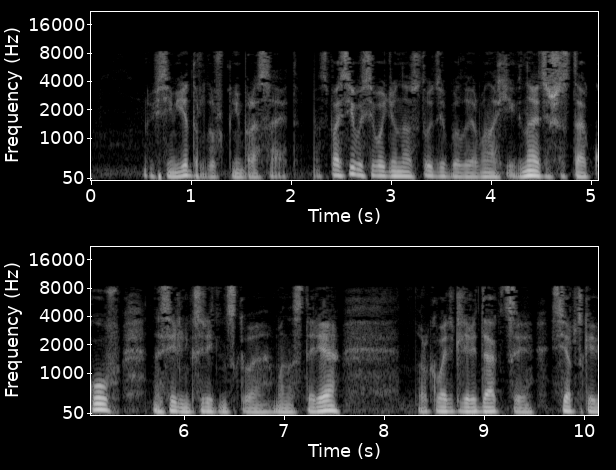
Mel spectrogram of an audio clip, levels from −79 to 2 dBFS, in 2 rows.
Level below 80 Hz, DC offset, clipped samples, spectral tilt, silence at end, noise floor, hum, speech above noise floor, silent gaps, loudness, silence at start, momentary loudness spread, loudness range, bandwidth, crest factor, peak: -44 dBFS; under 0.1%; under 0.1%; -5.5 dB/octave; 0 s; -58 dBFS; none; 32 dB; none; -27 LUFS; 0.55 s; 15 LU; 4 LU; 8.8 kHz; 20 dB; -6 dBFS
